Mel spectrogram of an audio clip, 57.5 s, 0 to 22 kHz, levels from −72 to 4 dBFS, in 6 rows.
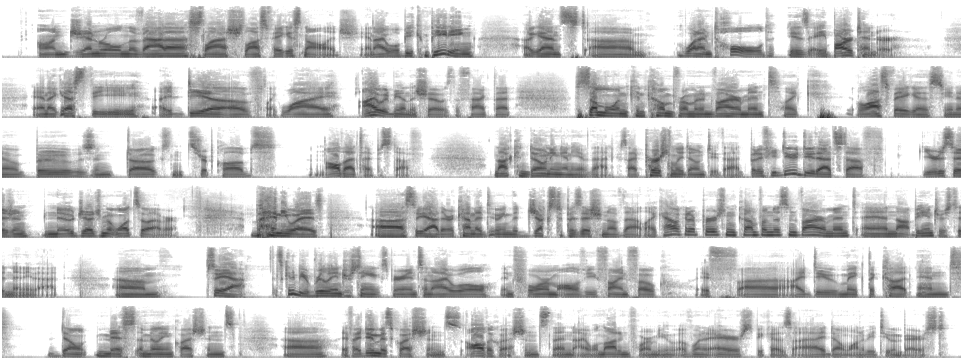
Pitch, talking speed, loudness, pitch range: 105 Hz, 180 wpm, -23 LUFS, 100-120 Hz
